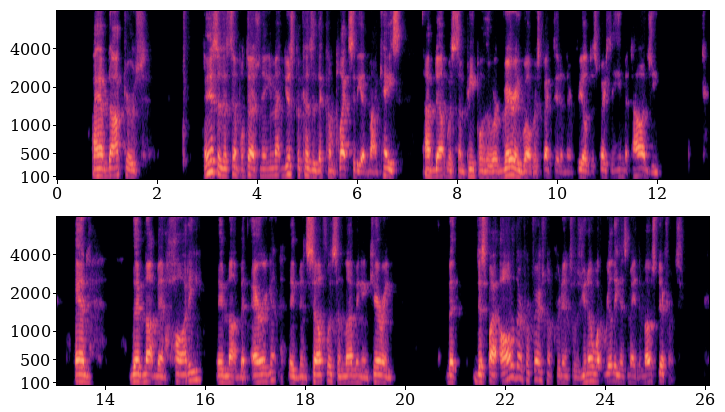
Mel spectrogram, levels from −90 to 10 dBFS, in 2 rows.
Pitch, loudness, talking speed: 135 Hz, -17 LUFS, 155 wpm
